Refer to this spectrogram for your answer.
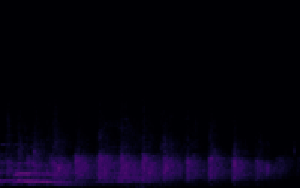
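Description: A round of applause from a crowd, steady dense clapping sustained for several seconds with a faint tonal whistle early on, fairly quiet overall.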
